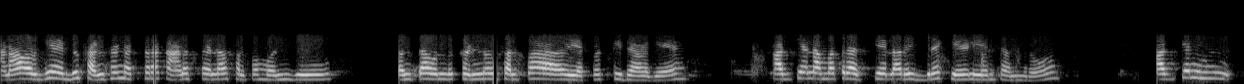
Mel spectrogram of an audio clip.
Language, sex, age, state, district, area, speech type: Kannada, female, 30-45, Karnataka, Mysore, rural, conversation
